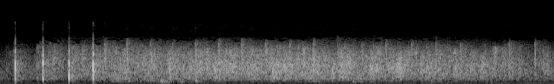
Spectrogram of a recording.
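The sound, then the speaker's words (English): Congregation in church applauding to welcome a speaker: a few sharp, separate claps at first, then sustained, even applause that carries on and eases slightly toward the end. “And let's welcome him with our hands.”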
